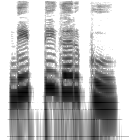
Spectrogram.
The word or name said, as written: ದಿಟ್ಟಿಗರ್ಪು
